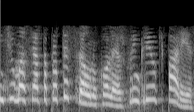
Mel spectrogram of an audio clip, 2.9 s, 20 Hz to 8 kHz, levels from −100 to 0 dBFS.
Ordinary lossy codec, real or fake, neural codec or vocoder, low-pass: AAC, 16 kbps; real; none; 7.2 kHz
